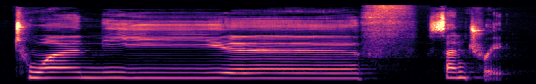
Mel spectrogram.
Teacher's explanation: So basically it's 20, then you end it with a high E, and then you drop your tongue a little bit to a relaxed I as in sit.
